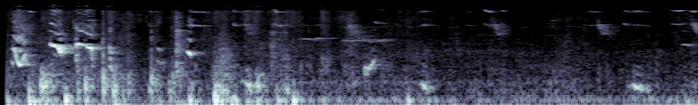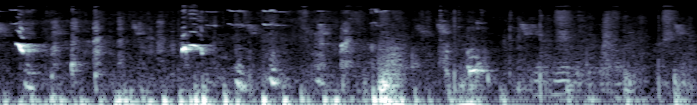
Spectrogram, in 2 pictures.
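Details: A Golden Retriever puppy whimpers and whines in short, high, rising bursts over a low rumbling background.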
